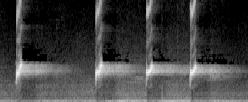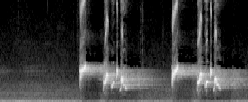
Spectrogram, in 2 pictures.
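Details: Red-whiskered bulbul singing as training audio: a run of four ringing whistled notes about a second apart, a pause, then two bursts of rapid warbled phrases, all bright and high over steady low hum.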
